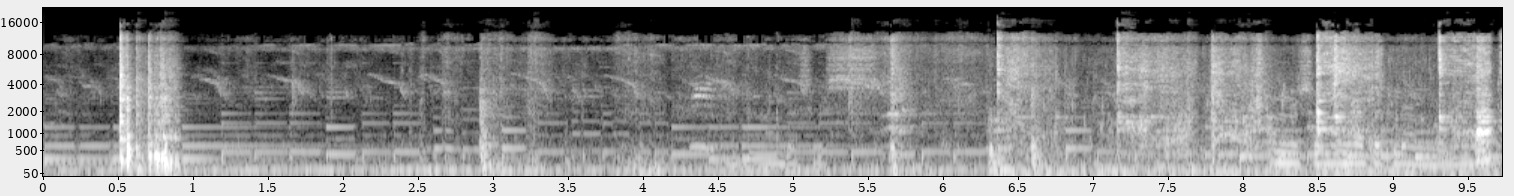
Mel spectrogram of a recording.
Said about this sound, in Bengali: মশলার সাথে মাংসগুলো কষানোর পর এখন বেশ কিছু পানি দিয়ে দেওয়া হলো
